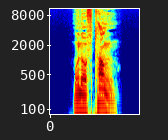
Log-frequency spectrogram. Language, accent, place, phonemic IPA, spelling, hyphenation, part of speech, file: German, Germany, Berlin, /monoˈftɔŋ/, Monophthong, Mo‧no‧ph‧thong, noun, De-Monophthong.ogg
- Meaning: monophthong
